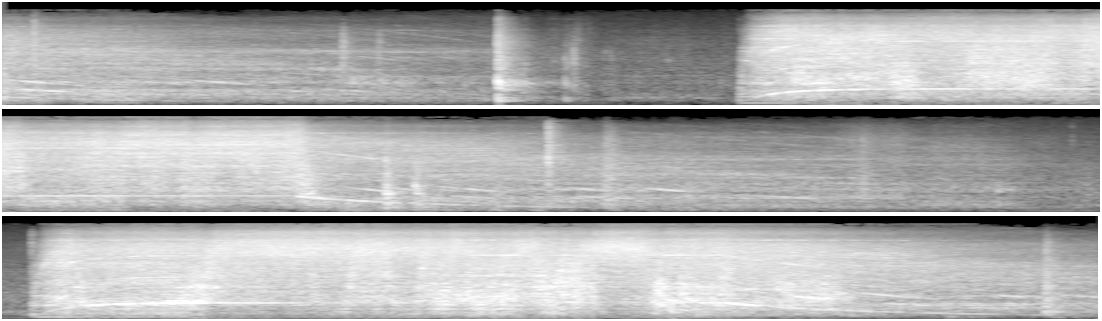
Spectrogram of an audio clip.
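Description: Sin Shine cordless electric air duster blowing a keyboard clean in two bursts, each a few seconds long: its fan motor whines up to speed with a rush of air, holds steady, then winds down with a falling whine. At the start the previous burst is winding down, and a sharp click comes shortly before the first new burst.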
